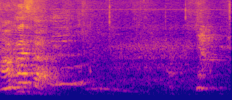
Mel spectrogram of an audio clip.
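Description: A person's brief wordless vocal sound in the first half second, then a quieter stretch with only faint voice.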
